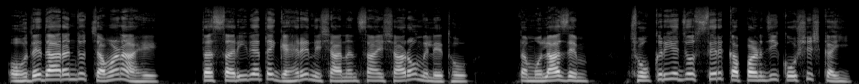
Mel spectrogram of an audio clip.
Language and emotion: Sindhi, neutral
